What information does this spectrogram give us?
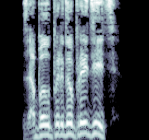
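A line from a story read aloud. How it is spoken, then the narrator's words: Shouted. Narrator (Russian): крикнул мне монах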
